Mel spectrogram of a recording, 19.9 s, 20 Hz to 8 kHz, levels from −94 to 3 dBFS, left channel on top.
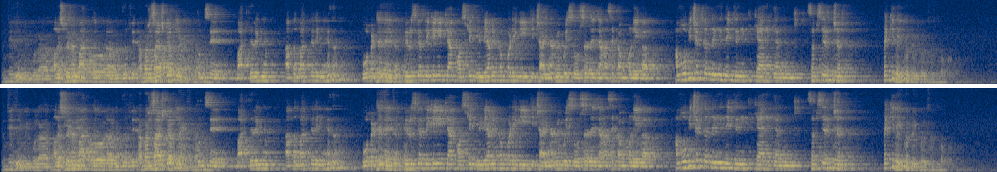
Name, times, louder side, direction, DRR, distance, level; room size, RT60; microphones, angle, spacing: voice 1, 0.0-2.4 2.7-4.0 7.5-8.2 16.5-16.8 17.9-18.8, right 1 dB, 80° right, 3 dB, 6.5 m, -28 dB
voice 2, 1.1-3.6 3.9-5.4 5.7-6.7 7.2-13.0 13.5-16.8 17.7-18.0, equal, 15° left, 0 dB, 4.0 m, -25 dB
27.5 x 25.5 x 5.0 m, 1.3 s
head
